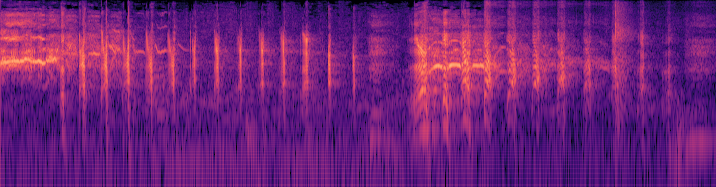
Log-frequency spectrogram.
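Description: A man laughing hard in a high-pitched cackle: a loud held shriek, then rapid 'ha' pulses about four a second that slowly fade, and a second loud burst of laughter about four seconds in.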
